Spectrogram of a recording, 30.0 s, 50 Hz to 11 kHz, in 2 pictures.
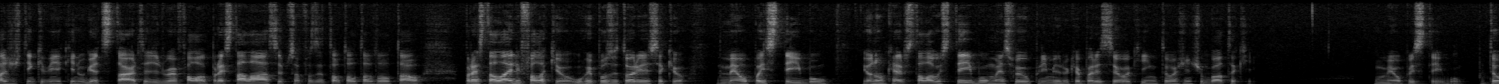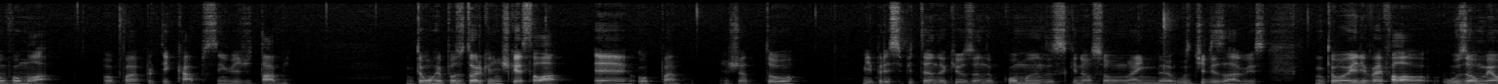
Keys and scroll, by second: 14.9 Caps_Lock, 16.7 alt+Tab, 20.5 ctrl+v, 24.6 Down, 24.7 Down, 24.9 Down, 25.0 Down, 25.5 Down, 25.6 End, 25.9 Left, 26.6 ctrl+y, 28.0 Home, 29.1 ctrl+Right, 29.5 ctrl+Left.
